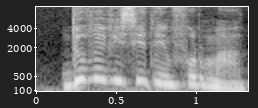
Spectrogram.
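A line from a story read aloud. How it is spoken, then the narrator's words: Yelled question. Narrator (Italian): domandò urlando Trifari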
